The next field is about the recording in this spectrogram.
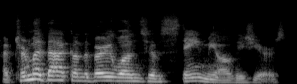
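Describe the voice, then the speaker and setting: A man voicing a vain, selfish male pond spirit in a storybook, theatrical and quick to take offence. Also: on the high side, big pitch swings, a bit bright, voice pushed up. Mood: anguished remorse. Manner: theatrical, indignant, ranting. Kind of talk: storybook read-aloud.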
